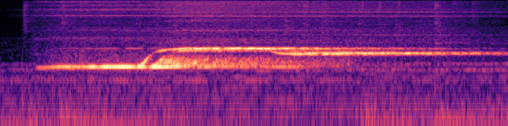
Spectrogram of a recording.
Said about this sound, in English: Then I did something you may consider strange. I whistled. Just three notes, one low, one high, and one in the middle.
